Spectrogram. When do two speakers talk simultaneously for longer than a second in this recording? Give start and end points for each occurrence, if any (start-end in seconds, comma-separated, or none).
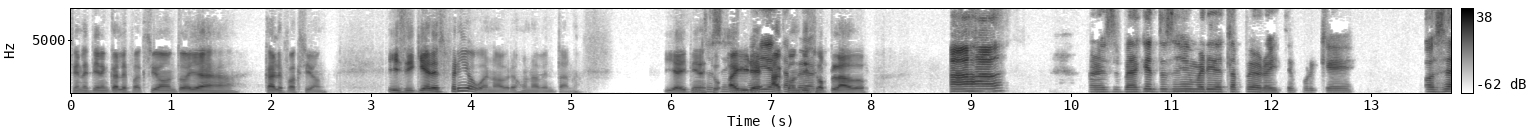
6.2-7.5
